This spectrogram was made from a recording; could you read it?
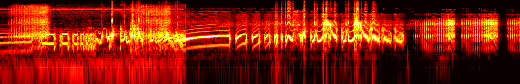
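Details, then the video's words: Green pigeon lure call used for catching birds: a run of wavering, bending whistled notes that rise and fall in quick succession, preceded and followed by stretches of rough broadband noise. "SUARA PIKAT BURUNG PUNAI"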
